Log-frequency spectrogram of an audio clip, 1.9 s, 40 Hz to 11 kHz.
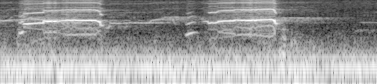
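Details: Bald eagles at the Decorah North nest squabbling over a food drop on 21 July 2021: two high, thin squealing calls, each about half a second long with a slight rise, over a steady low hum.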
